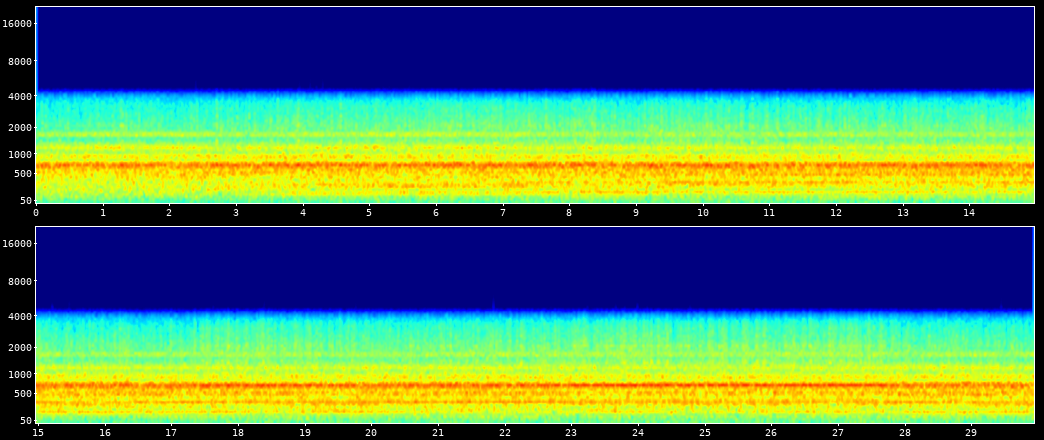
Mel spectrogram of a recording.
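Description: Ultralight trike's engine running at steady power, with wind rushing past, as the trike flies a low pass a few feet above a grass runway. A deeper engine note joins about four seconds in and then holds.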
